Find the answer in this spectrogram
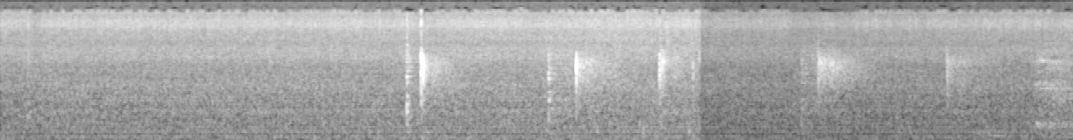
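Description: Sharp clicks of snooker balls, cue tip on cue ball and ball striking ball, several of them in quick pairs from about the middle on, over a steady hiss of the hall.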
